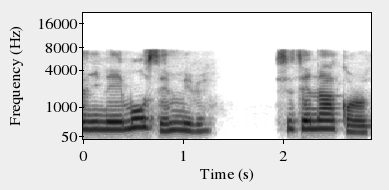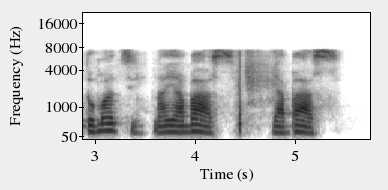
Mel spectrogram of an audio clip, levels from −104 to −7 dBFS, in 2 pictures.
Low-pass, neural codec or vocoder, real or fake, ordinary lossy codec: 7.2 kHz; autoencoder, 48 kHz, 128 numbers a frame, DAC-VAE, trained on Japanese speech; fake; AAC, 48 kbps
